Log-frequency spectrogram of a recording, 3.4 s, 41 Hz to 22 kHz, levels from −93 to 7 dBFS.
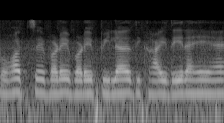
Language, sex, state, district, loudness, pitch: Hindi, female, Uttar Pradesh, Ghazipur, -30 LUFS, 180 Hz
